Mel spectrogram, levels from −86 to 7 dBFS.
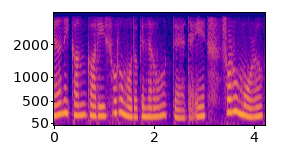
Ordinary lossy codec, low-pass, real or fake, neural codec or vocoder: AAC, 16 kbps; 3.6 kHz; fake; codec, 16 kHz, 0.2 kbps, FocalCodec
